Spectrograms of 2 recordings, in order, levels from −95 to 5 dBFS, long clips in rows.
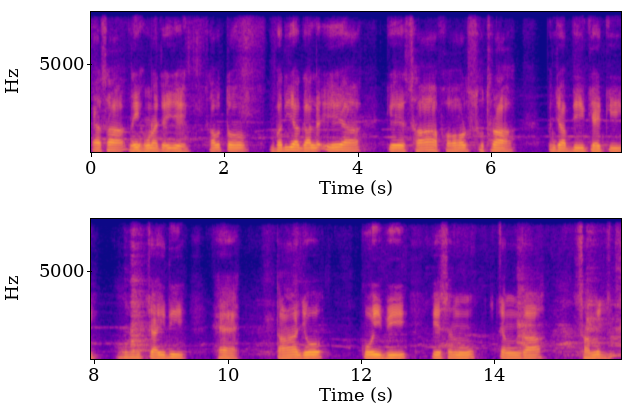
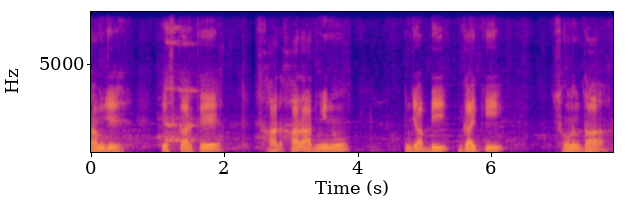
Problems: continuous background conversations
